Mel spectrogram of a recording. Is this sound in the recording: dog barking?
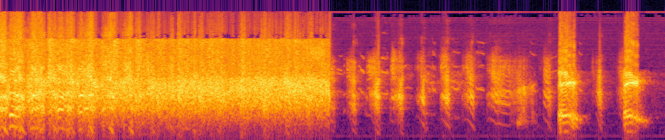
no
